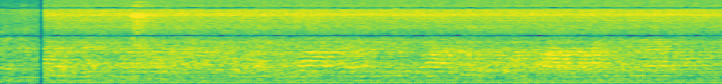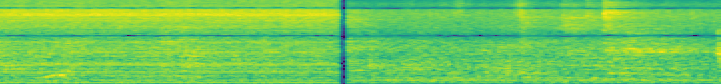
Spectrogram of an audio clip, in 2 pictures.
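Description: Steady low hum of room ventilation with indistinct voices in the background. The sound drops out abruptly for an instant near the start and again about eight seconds in.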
